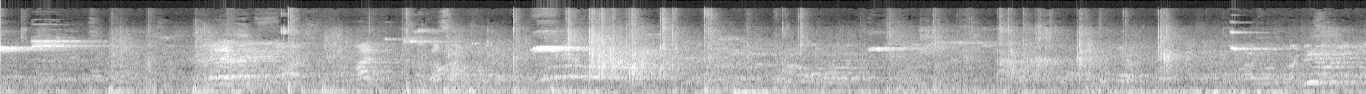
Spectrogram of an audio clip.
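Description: Shoes squeak sharply on a wooden gym floor.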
